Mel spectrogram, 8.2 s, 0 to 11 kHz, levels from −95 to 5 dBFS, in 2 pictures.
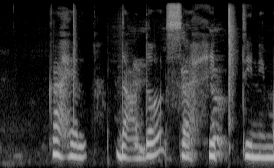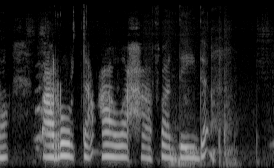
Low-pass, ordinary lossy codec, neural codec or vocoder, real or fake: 9.9 kHz; none; none; real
